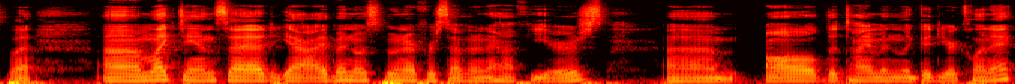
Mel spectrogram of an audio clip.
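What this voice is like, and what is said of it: Hoarse, fading voice. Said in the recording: “I'm slowly losing my voice. So I won't sound the same”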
